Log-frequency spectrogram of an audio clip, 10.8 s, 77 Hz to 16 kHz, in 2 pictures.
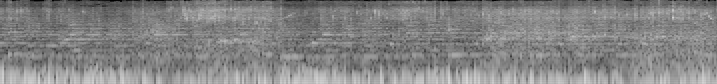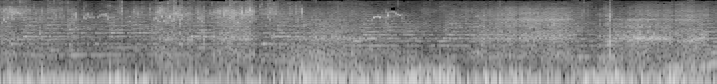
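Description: Fresh 92-octane petrol pours steadily into the fuel tank of a Carver T 300 motor tiller, a loud, continuous liquid gurgle and splash from close by.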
